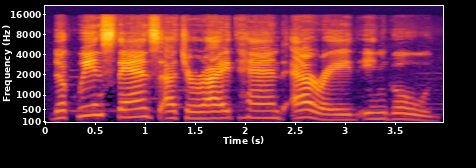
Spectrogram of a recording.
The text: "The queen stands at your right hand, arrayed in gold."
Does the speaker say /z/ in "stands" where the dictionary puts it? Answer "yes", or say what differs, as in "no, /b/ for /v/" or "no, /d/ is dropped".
no, /s/ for /z/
